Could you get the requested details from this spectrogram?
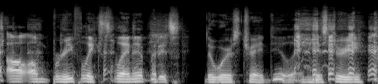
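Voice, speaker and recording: At a moderate pace and medium pitch, a man with a plain, everyday voice speaks with fairly even intonation. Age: young. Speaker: podcast co-host. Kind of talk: casual chat.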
